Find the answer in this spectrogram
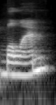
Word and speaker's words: Melynn: I'm Melynn, and it's pronounced that way, by the way. It's Melynn.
